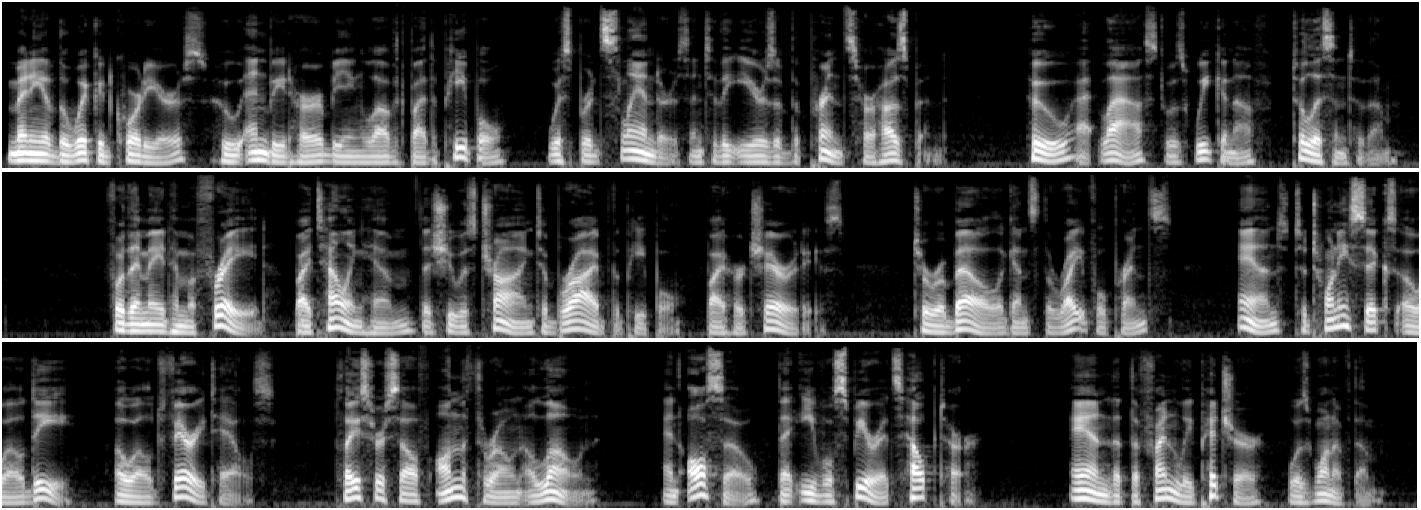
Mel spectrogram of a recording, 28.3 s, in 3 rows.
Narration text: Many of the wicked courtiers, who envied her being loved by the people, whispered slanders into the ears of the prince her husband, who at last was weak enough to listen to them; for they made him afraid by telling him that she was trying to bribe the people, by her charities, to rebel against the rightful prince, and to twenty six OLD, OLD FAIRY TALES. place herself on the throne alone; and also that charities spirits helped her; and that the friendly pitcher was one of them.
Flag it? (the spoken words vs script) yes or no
yes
